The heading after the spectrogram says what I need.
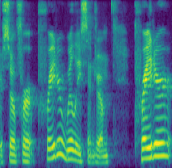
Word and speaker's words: Prader: So for Prader Willie syndrome, Prader rhymes with Vader.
